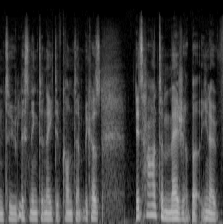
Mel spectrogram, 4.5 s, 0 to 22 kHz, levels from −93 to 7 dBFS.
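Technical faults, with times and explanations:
No technical faults detected.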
